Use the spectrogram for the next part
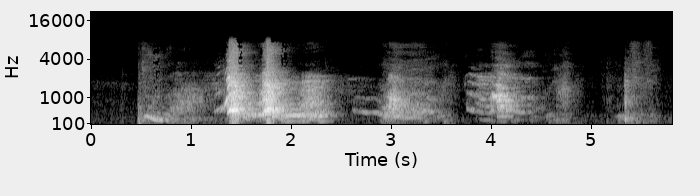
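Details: Pit bull named Torque, indoors, making unusual noises while attacking a Pink Panther toy. Short, rough barks and yelps come in bursts, loudest near the start, with a person's voice urging it on between them.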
